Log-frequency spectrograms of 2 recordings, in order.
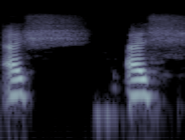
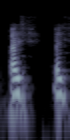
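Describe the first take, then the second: First: The sh sound is drawn out and spreading. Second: The sh sound is cut off abruptly. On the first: The speaker calls it right. "आपको spread out करना है" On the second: The speaker calls it wrong. "ऐसे नहीं करना"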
